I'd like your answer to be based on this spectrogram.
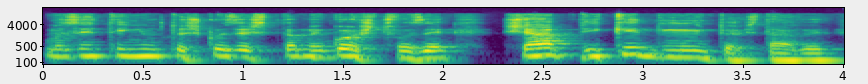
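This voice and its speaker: A man's high-pitched voice with a dark, mellow tone, ordinary pitch variation and a moderate pace. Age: 60s. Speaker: webinar participant living with multiple sclerosis. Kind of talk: casual testimony. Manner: halting.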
